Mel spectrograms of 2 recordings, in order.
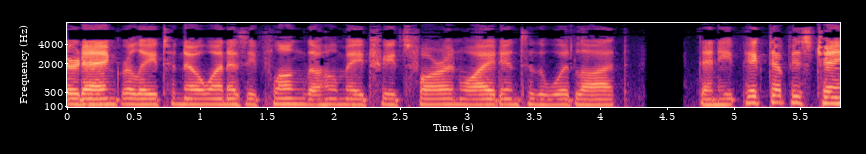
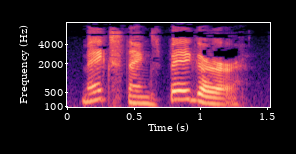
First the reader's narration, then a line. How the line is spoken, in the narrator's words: he signed excitedly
